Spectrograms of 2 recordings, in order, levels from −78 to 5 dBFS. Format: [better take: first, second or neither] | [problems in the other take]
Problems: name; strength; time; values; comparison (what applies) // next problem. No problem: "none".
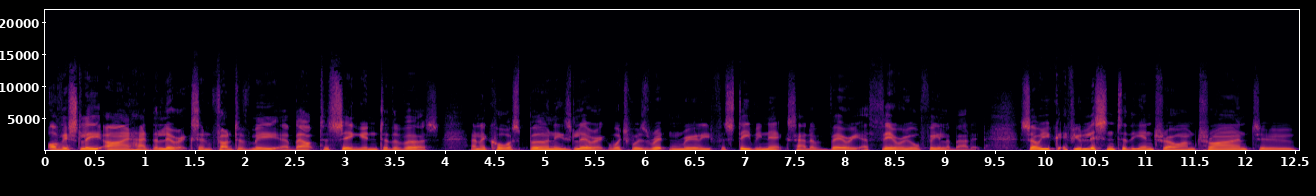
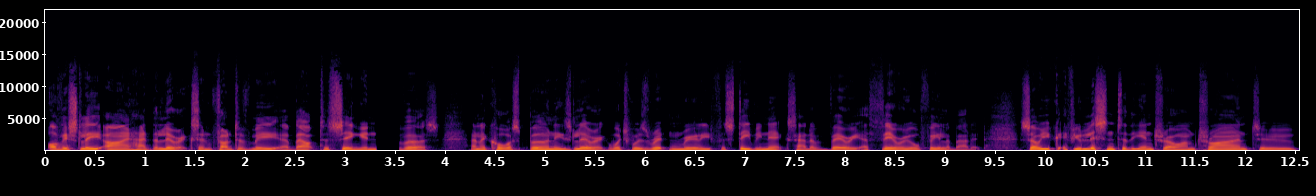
first | audio cutting out; at 3.5 s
